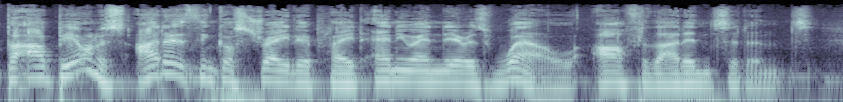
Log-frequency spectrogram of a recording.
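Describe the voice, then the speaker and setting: A radio presenter, a man with an average-pitched voice, keeps the chat moving with casual comments and quick questions. He sounds friendly and informal. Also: animated. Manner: chatty, prompting questions. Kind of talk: conversational interview.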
